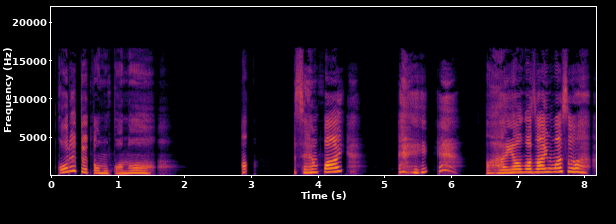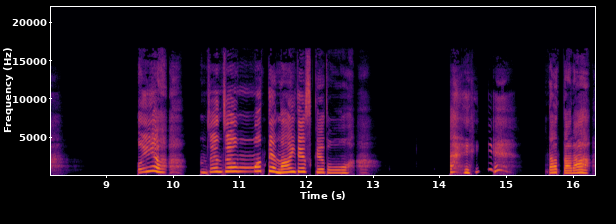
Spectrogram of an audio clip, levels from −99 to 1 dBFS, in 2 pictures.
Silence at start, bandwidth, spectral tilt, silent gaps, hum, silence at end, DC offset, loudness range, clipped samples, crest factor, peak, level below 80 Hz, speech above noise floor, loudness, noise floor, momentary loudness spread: 0.1 s; 16.5 kHz; -0.5 dB/octave; 2.02-2.84 s, 3.46-3.62 s, 4.77-5.19 s, 6.27-6.41 s, 8.66-9.45 s, 10.25-10.34 s, 13.26-14.13 s, 15.28-15.57 s; none; 0.1 s; under 0.1%; 8 LU; under 0.1%; 22 dB; -10 dBFS; under -90 dBFS; 46 dB; -29 LUFS; -75 dBFS; 17 LU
